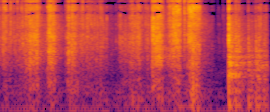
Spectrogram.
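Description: Parchment paper crinkling and rustling as it is unrolled and pressed flat by hand, in irregular crackles. The crackling dips briefly about three seconds in, then there is a sudden louder sound.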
